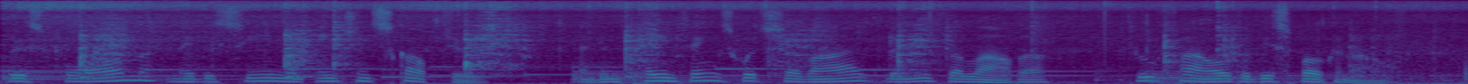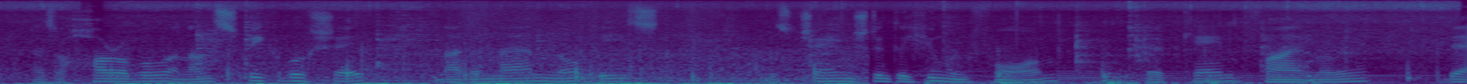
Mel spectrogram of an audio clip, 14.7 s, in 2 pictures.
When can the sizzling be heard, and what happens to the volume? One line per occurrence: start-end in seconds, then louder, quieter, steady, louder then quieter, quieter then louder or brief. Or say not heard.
0.0-14.6 quieter.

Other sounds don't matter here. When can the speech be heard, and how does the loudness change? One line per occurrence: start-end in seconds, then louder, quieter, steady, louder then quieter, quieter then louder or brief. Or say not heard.
0.0-14.6 steady.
